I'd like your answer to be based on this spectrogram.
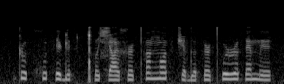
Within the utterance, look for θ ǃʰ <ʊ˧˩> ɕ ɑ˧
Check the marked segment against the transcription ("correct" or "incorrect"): correct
